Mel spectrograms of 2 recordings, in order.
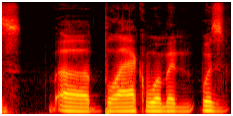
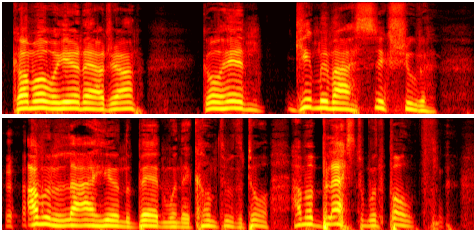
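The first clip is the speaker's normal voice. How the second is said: dying gunslinger voice, higher and louder; 4 semitones higher, 4 dB louder than usual. Joking about coughing while podcasting: dying Doc Holliday. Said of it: "podcasting with Doc Holliday on his deathbed".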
